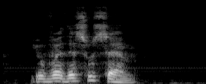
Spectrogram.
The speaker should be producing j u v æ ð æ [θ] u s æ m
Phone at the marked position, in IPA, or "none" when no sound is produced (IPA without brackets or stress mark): s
